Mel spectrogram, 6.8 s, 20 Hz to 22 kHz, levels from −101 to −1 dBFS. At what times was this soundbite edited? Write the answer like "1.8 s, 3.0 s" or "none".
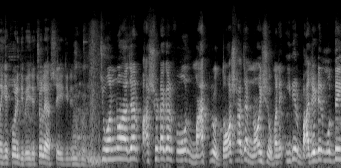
1.9 s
